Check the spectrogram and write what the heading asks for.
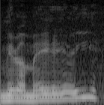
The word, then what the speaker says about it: Miramare: You can pronounce it Miramare or Miramare.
